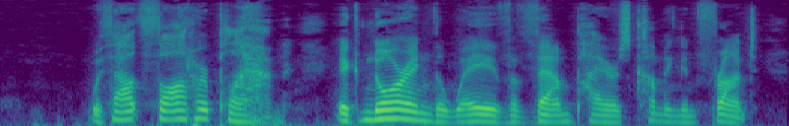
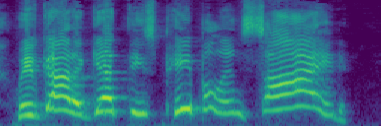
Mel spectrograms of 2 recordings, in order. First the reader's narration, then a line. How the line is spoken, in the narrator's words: Voices shouted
